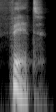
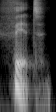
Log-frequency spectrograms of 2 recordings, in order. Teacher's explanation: Focus on the initial consonant F, making sure it's a clear friction of air off your teeth. Then, drop into that relaxed short vowel quickly.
